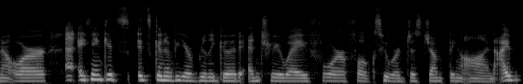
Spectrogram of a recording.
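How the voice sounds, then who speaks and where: A woman hosting a podcast in a casual fan discussion, talking in an animated, excitable way and acting out her reactions. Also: low voice. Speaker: podcast host.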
